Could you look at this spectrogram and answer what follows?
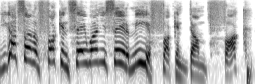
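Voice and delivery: high, fast start slowing into the final insult; retold angry challenge. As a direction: square up to the hecklers, acted out. Retold confrontation with hecklers.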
